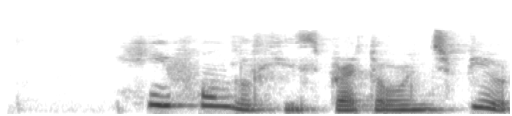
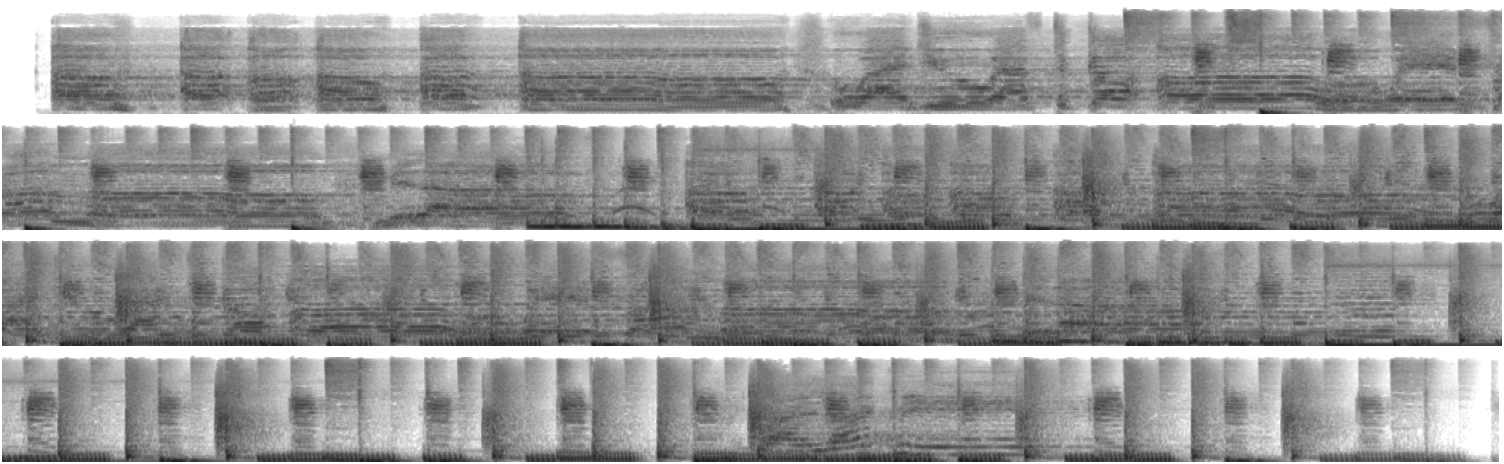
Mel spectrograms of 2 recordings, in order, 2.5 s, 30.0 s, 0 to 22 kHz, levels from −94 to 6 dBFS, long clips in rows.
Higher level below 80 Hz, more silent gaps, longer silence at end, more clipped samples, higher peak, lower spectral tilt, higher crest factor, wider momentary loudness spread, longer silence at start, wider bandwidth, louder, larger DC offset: second, -70 dBFS vs -22 dBFS; neither; second, 0 s vs 0.2 s; neither; second, -14 dBFS vs 0 dBFS; first, -8 dB/octave vs -4.5 dB/octave; about the same, 16 dB vs 16 dB; second, 5 LU vs 10 LU; first, 0.75 s vs 0.25 s; second, 7.8 kHz vs 16.5 kHz; second, -30 LUFS vs -16 LUFS; neither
